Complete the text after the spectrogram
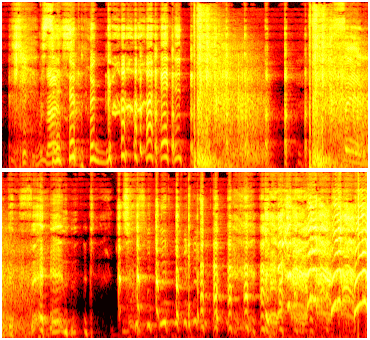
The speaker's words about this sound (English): I'm sending them gunshots.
